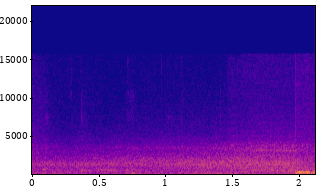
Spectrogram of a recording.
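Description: Steady background traffic noise, slowly getting louder.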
